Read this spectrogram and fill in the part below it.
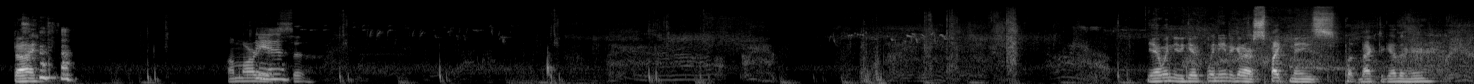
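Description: Footsteps crunch on dry ground.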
